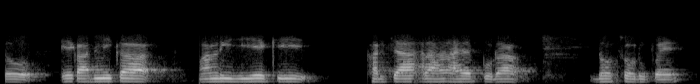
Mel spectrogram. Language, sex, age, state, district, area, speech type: Hindi, male, 30-45, Uttar Pradesh, Prayagraj, rural, conversation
